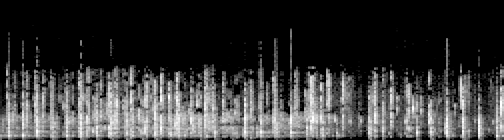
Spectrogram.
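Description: A fork whisks a broken egg in a bowl, making a quick, steady run of bright clicking taps against the sides, with one brief pause partway through. No one speaks.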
